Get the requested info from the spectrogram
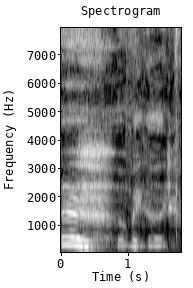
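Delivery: high yawn, words stretched, drawn-out oh. Speaker interrupts their own remarks, yawning. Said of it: "Why am I yawning?".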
